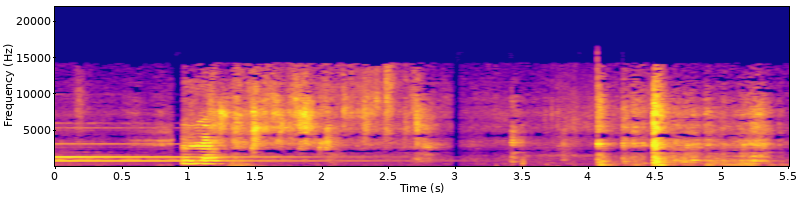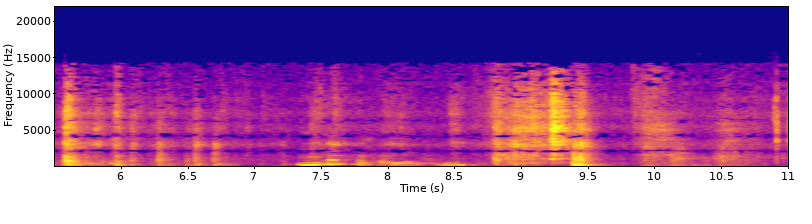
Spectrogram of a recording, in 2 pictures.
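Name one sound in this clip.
A metal ladle scrapes and clinks against a pot.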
